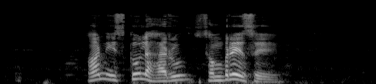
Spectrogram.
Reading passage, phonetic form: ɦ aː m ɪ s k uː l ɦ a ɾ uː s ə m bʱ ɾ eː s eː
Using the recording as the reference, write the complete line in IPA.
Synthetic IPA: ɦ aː n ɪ s k uː l ɦ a ɾ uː s ə m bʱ ɾ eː s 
